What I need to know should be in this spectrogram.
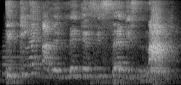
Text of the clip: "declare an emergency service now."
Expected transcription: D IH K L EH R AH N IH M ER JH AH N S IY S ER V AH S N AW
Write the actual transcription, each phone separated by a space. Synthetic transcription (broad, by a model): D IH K L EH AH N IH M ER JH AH S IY S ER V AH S N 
